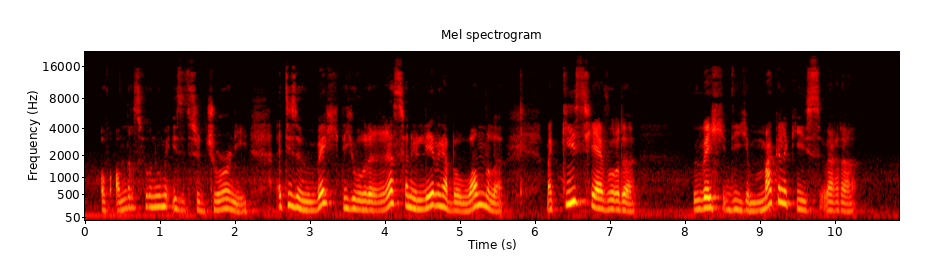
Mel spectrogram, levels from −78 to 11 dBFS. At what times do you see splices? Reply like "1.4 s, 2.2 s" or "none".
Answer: none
